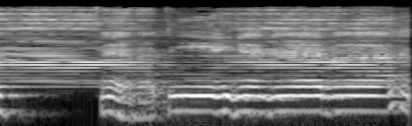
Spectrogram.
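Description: Male Carnatic vocalist singing in raga Gaulipantu over a steady, self-plucked tanpura drone. The voice enters about a second in on one long note, ornamented with wavering slides in pitch.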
